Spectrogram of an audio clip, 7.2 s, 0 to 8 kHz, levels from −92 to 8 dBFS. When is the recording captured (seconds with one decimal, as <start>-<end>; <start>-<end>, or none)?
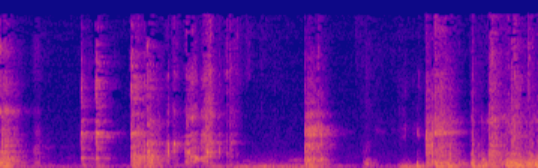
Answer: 0.0-7.2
